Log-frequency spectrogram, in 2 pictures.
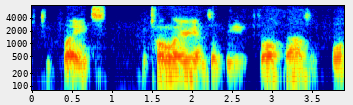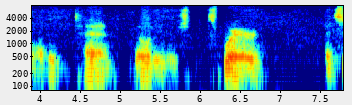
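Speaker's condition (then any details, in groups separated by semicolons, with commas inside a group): No condition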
